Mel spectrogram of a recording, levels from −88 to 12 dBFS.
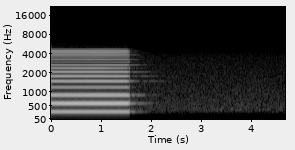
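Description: Throughout this music the sound is swirly, smeared and hollow, with blurred attacks, more degraded than a single 128 kbit/s MP2 encode would suggest. This is generation loss, likely from around seven successive decode-and-re-encode passes, each requantising on a shifted frame grid so noise and spectral gaps accumulate.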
